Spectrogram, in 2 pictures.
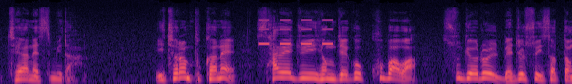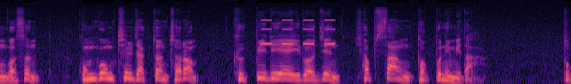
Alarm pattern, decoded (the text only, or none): temporal four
